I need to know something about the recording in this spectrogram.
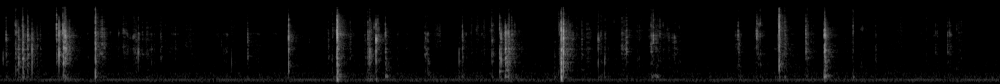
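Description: Stiff plastic bottle strips being bent and curled by hand around a wooden chopstick: irregular crinkles and sharp clicks of thick plastic. A few louder snaps come about three and a half and five and a half seconds in.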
